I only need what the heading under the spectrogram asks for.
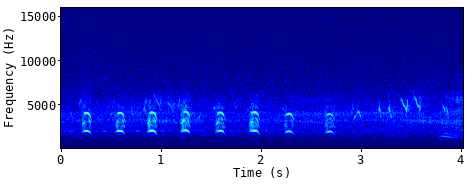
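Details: Greater spotted eagle calling, recorded January 2006 in Satsumasendai, Japan: about eight short, high yelping notes, roughly three per second, slowing and fading at the end over steady background hiss.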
